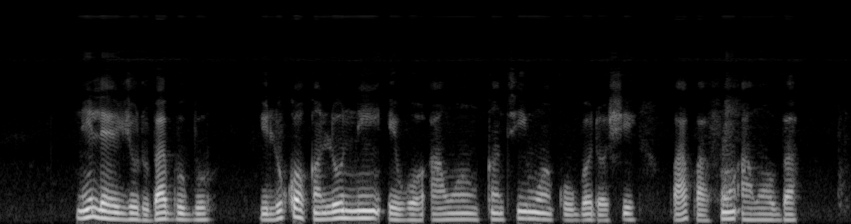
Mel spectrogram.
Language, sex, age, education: Yoruba, male, 60+, secondary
